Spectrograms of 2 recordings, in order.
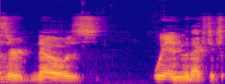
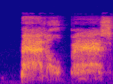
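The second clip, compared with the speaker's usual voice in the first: soft, hushed, close whisper. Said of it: "whispered in my ear".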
